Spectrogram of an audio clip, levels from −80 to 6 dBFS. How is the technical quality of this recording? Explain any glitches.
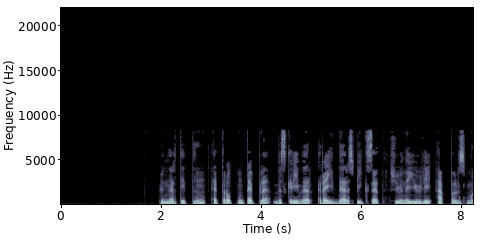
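The recording is compromised by codec damage that runs through the whole speech clip, likely from MP3 compression at a low bitrate, which fits something around 36 kbps. Starved of bits, the encoder cuts everything above 8.3 kHz and drops weak frequency lines frame by frame, so the speech sounds dull and watery, with swirling, metallic chirps on s sounds and smeared consonant attacks.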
